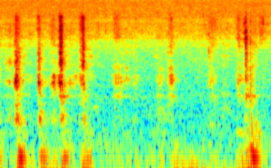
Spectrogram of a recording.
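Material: Squash flesh.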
